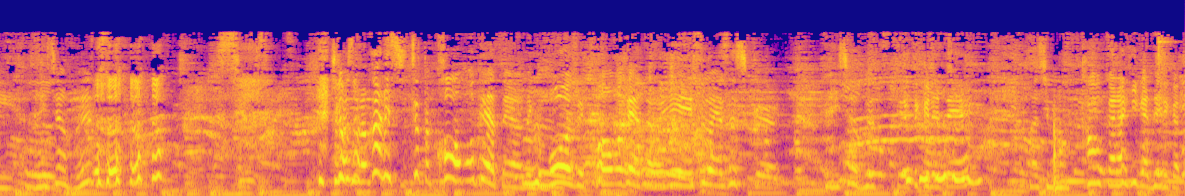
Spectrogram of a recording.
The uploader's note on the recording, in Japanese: 中盤からカフェのBGMが大きくなってしまい、お聞き苦しい部分もあるかと思います。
